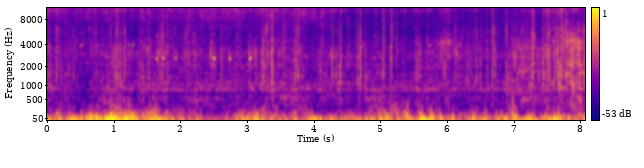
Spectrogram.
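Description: Wind buffeting the microphone of a cyclist riding in strong wind, a fluctuating low rumble, with many small clicks and rattles from the bicycle on a dirt path.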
